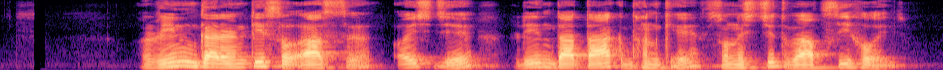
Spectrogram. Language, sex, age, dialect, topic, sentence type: Maithili, male, 25-30, Southern/Standard, banking, statement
